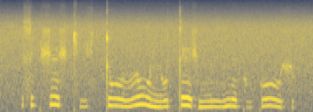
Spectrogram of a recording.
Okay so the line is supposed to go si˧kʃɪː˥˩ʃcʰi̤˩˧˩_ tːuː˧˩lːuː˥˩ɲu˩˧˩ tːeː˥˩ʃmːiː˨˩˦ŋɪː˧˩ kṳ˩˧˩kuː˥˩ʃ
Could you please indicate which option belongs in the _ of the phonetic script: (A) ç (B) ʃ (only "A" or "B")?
A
